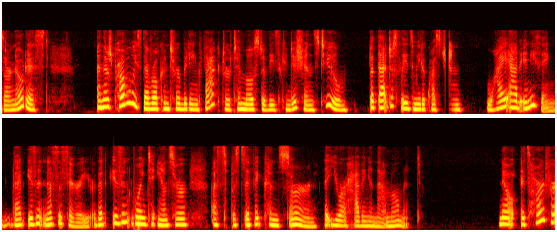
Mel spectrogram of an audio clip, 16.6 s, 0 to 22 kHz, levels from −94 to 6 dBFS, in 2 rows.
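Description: Packet loss on an ADPCM call cuts hard-edged silent holes at 2.08 s (40 ms), 6.64 s (60 ms, after "just leads me to"), 10.26 s (20 ms) and 11.84 s (40 ms, after "to answer a"). Each gap throws the G.722 decoder's adaptive predictor and step size out of step with the sender's, so the speech returns slightly distorted before settling.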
